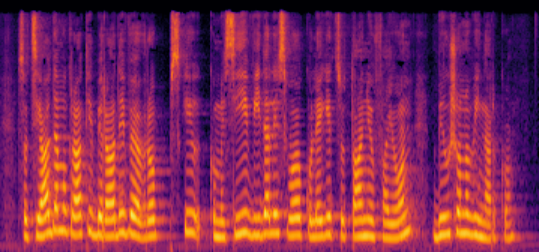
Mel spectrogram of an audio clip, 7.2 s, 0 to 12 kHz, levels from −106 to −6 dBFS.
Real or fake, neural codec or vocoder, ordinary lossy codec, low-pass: real; none; MP3, 64 kbps; 9.9 kHz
